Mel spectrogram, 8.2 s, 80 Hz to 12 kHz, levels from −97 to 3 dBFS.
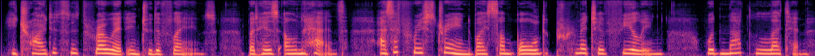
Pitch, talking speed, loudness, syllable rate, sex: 220 Hz, 175 wpm, -17 LUFS, 4.6 syllables/s, female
